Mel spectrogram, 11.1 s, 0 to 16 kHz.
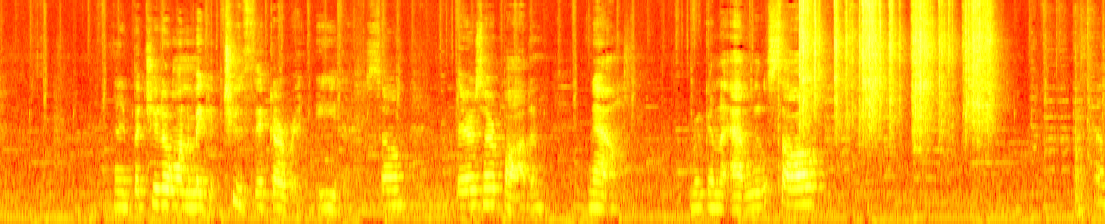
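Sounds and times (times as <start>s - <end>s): soft background music: 0.0s - 11.0s
salt grinder grinding: 8.0s - 10.1s.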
